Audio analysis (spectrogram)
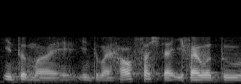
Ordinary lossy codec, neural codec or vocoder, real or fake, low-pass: AAC, 24 kbps; none; real; 3.6 kHz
